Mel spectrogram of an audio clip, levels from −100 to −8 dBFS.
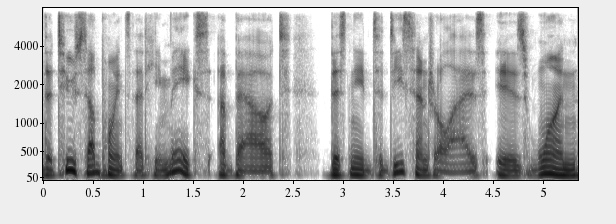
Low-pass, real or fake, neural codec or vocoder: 7.2 kHz; real; none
